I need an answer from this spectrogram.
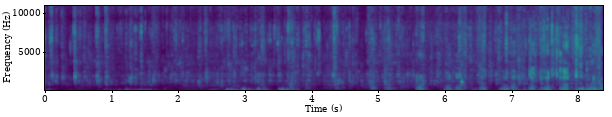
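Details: Piglets eating: low, muffled grunts and wet chewing and slurping noises come in irregular bursts, with a louder cluster near the end.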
